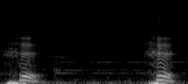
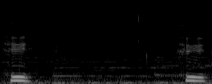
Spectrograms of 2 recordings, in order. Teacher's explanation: they don't put their like lip to their tooth to go f they go H H their their lips never come to their teeth it's almost like an H sound it's like halfway between an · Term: Japanese F sounds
